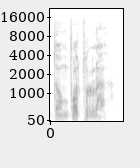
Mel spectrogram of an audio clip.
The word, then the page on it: dompo turla: apatani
